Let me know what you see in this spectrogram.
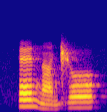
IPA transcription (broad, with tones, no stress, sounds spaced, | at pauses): ɛ˦ n ã˨ d͡ʒ o˦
